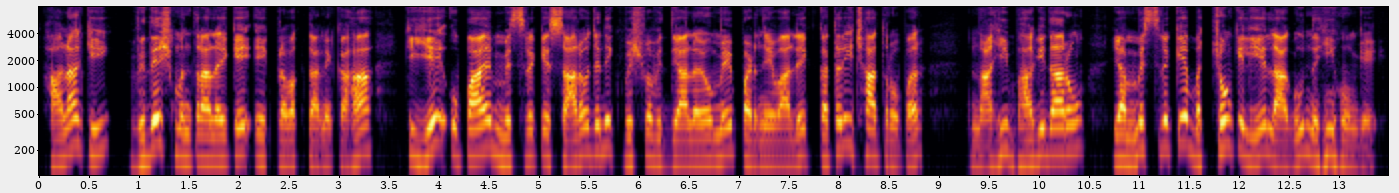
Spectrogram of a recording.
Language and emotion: Hindi, neutral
